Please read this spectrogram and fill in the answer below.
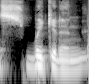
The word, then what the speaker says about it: Suikoden: But for the love of God, the game is called Suikoden. That's how it's pronounced.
